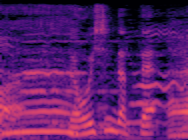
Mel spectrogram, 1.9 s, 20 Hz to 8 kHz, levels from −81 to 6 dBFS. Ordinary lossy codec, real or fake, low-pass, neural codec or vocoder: none; real; 7.2 kHz; none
